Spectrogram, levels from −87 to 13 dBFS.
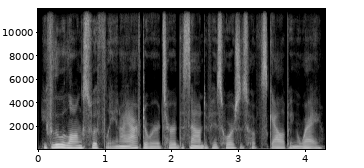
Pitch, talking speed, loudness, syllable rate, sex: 150 Hz, 220 wpm, -18 LUFS, 5.7 syllables/s, female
